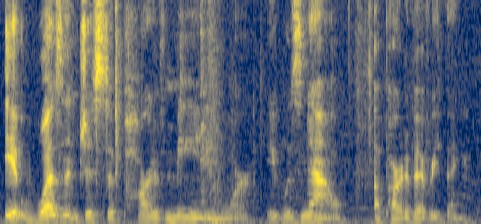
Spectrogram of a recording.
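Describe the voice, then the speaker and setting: Low-voiced, creaky American woman reading a storybook. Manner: dramatic pauses, drawn-out words, drops to hushed tones. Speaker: school principal reading a bedtime story. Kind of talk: expressive read-aloud of a children's picture book. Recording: faint background noise.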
